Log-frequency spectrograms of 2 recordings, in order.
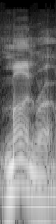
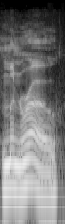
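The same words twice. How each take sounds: First: The stress is on the first syllable. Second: The stress is on the second syllable. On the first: This is how locals say it. The speaker calls it right. "but in Louisiana it's Monroe" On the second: This is how most people say it. The speaker calls it wrong. "most people would say Monroe. ... put the accent on the row"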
